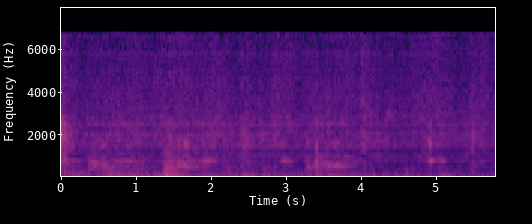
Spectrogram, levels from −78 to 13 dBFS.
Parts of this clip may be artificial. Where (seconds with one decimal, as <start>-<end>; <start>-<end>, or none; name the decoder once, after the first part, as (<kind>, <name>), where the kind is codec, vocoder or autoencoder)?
0.0-5.8 (vocoder, WaveNeXt)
